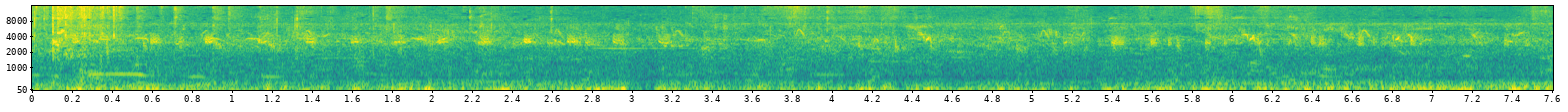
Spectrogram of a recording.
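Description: Faint birds chirping over a low, uneven rumble.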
